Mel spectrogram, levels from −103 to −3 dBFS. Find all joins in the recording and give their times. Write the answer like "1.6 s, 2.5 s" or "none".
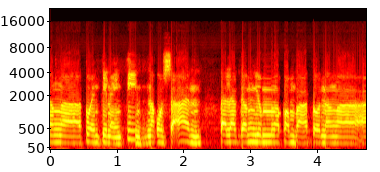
none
